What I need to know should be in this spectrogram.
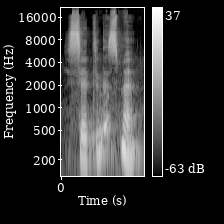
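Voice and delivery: normal talking voice

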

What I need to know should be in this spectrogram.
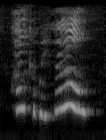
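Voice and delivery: high, eager squeak; high squeaky mouse. A narrator's reading. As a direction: offer help as a tiny mouse. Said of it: "squeaked Mouse".

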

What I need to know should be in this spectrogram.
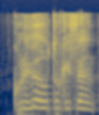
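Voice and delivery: a voice that won't come out right, half-hearted mimicry; Hiraizumi Sei impression. Gamer at a shrine tries a famous actor's voice, failed mimicry. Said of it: "平泉聖のモノマネしようと思ったら全然出なかった".

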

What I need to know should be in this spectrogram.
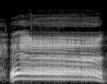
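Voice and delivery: raspy shouted wrestler hype; wrestler promo. Acted. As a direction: hype it like Macho Man. Macho Man wrestler shouting.

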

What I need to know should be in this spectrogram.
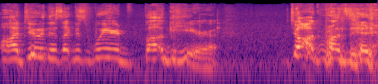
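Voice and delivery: ordinary delivery

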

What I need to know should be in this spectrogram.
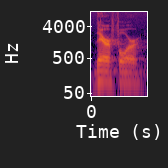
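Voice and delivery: ordinary talk

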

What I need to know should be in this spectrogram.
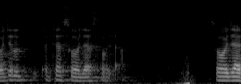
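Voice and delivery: fading hush, sleep now little one; lulling softly. Real, not acted. (बच्चे को सुलाते हुए बहुत धीमी आवाज़ में)

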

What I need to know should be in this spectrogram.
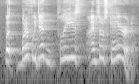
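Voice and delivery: high, loud mock pleading; hammed-up fear. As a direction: beg in exaggerated terror. Axel pleads in fake fear.

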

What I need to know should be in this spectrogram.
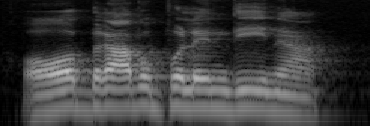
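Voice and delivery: a teasing shout from an unseen little voice. A narrator's reading. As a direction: cry it out mockingly from nowhere. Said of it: "gridò la solita vocina".

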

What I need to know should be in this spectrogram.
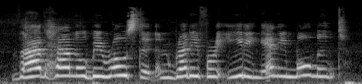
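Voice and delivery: high-pitched grandma holler; shouting. Acted. Grandma comments on the burning hen, shouting high. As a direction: call down in a very high voice. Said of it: "Grandma shouted".

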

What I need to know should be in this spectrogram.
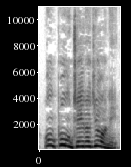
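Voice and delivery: high, bright burst of sudden enthusiasm; excited exclamation. A narrator's reading. Elsa cutting Christophe off, excitedly exclaiming. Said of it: "esclamò Elsa".

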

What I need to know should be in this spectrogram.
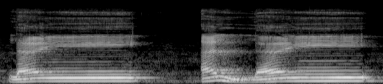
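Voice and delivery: "আল্লাই" slowly, final y held long through the nose; ghunnah. Shown as a demonstration. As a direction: sustain a nasal glide ending "লাই" and "আল্লাই". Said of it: "গুন্নার সহিত মিলাইয়া পড়িতে হইবে".

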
